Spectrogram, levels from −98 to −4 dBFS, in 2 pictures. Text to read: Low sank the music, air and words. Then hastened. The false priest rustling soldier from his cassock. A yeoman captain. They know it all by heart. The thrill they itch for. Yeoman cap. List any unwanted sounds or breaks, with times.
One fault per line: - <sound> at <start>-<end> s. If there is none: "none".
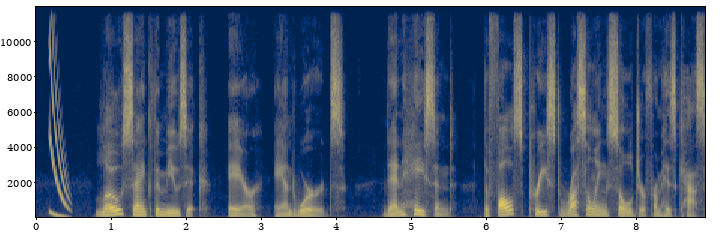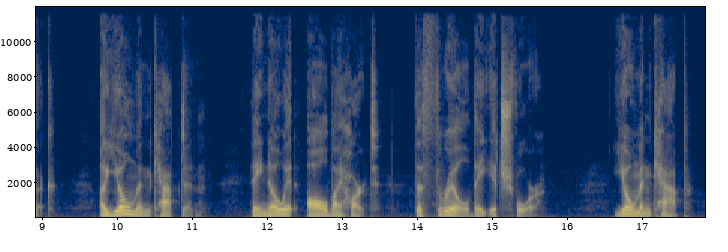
- chirp at 0.2-0.5 s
